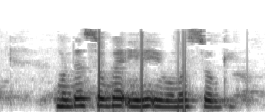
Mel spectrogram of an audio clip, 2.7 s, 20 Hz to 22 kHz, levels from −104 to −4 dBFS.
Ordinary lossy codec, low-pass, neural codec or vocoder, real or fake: MP3, 32 kbps; 7.2 kHz; none; real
